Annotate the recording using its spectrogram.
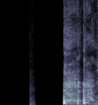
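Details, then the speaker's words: One abrupt, voiced cough or throat clear from an adult man recovering from a chest illness, after days of heavy coughing and voice loss; preceded by a faint click. "I cough so much, my voice has been gone. I sound like a robot for the past couple days."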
